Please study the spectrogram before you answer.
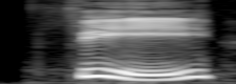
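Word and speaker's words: φ: double O in hoops fee sounds like the pH in phone ki sounds like the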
